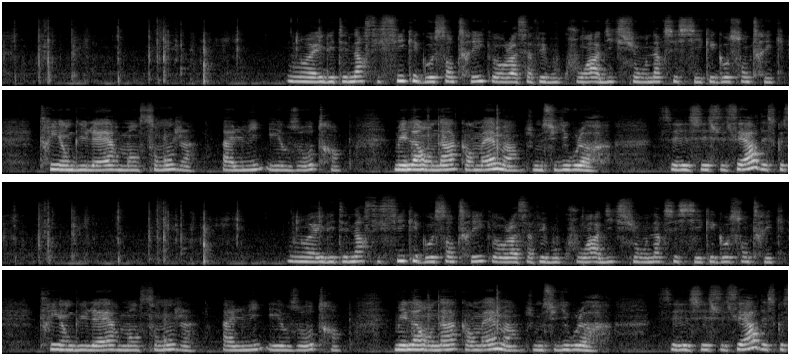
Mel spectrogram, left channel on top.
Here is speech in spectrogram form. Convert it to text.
Ouais, il était narcissique, égocentrique. Oh là, ça fait beaucoup. Hein. Addiction, narcissique, égocentrique, triangulaire, mensonge à lui et aux autres. Mais là, on a quand même, je me suis dit, oula, c'est hard. Est-ce que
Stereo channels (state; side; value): normal; both; correlation 0.52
